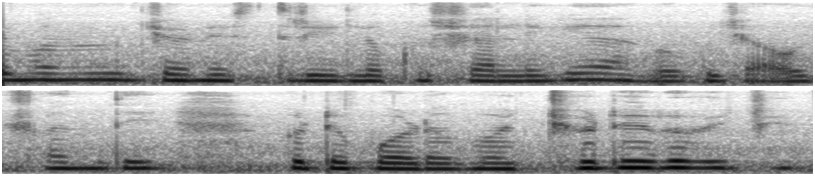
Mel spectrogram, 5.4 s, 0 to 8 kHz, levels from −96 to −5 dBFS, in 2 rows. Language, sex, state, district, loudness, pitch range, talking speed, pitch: Odia, female, Odisha, Khordha, -18 LUFS, 195-225 Hz, 110 wpm, 210 Hz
